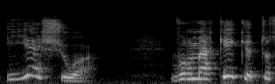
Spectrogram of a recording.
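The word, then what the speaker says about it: ישוע: Et si vous remarquez, vous avez le mot ou le nom Josué, qui se dit en hébreu Yehoshua, et on le met en parallèle avec le nom de Jésus, qui se dit Yeshua.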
